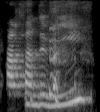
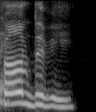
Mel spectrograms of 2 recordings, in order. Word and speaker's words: Parfums de Vie: Am I pronouncing it correctly? – Yes, Parfum de Vie. Yes. – Parfum de Vie.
